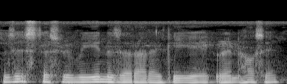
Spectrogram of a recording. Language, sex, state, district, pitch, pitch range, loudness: Hindi, male, Arunachal Pradesh, Papum Pare, 105 Hz, 100-110 Hz, -16 LUFS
